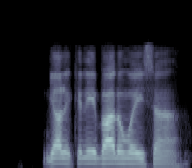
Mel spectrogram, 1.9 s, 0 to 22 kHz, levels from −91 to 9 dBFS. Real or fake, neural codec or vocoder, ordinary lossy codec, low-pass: fake; codec, 16 kHz in and 24 kHz out, 0.4 kbps, LongCat-Audio-Codec, two codebook decoder; Opus, 24 kbps; 7.2 kHz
